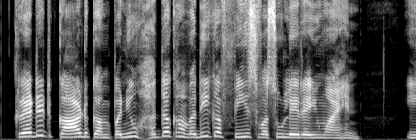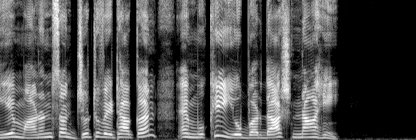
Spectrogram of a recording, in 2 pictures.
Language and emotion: Sindhi, angry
